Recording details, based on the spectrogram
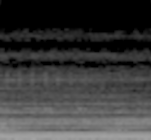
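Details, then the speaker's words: Septic tank aerator air pump, noisy motor replaced, running: steady even hum with clear constant tone over low rumble, no knocks or rattles; it cycles on and off aerating the tanks; normal running. "What that does is pumps air into my tanks and stirs up the toilet paper and the poop, and then turns off, and everything settles to the bottom, and then turns back on and does it all over again."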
